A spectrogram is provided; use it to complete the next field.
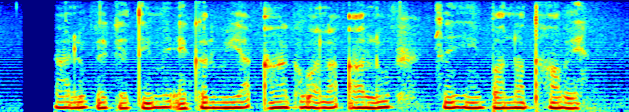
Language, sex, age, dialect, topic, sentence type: Bhojpuri, male, 60-100, Northern, agriculture, statement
